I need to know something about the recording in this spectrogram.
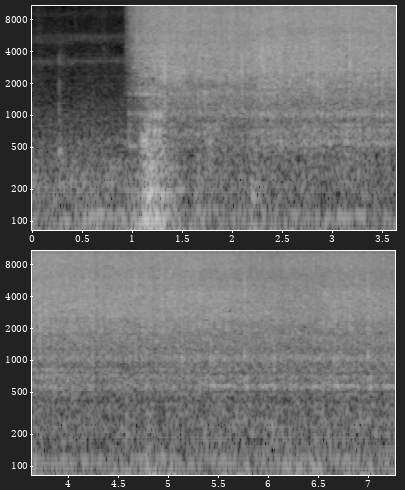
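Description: Chicken sizzles loudly in a hot pan.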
